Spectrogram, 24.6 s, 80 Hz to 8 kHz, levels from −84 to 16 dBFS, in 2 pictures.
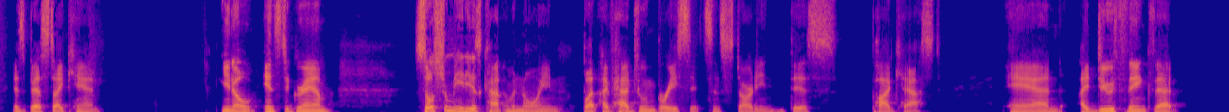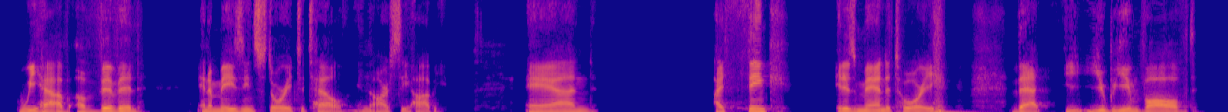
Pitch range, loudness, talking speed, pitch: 105-130 Hz, -22 LUFS, 125 wpm, 115 Hz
